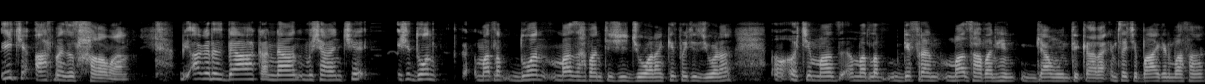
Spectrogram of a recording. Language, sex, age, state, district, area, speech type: Kashmiri, male, 45-60, Jammu and Kashmir, Ganderbal, urban, spontaneous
